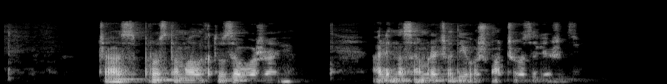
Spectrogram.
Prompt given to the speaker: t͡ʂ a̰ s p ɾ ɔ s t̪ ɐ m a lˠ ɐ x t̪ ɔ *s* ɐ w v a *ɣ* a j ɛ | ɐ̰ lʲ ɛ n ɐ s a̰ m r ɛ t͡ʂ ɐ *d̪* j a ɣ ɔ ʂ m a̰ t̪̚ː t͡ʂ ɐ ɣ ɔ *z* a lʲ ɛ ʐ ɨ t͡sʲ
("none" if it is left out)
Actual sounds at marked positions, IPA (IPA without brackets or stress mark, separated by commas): z, ʐ, d̪, z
